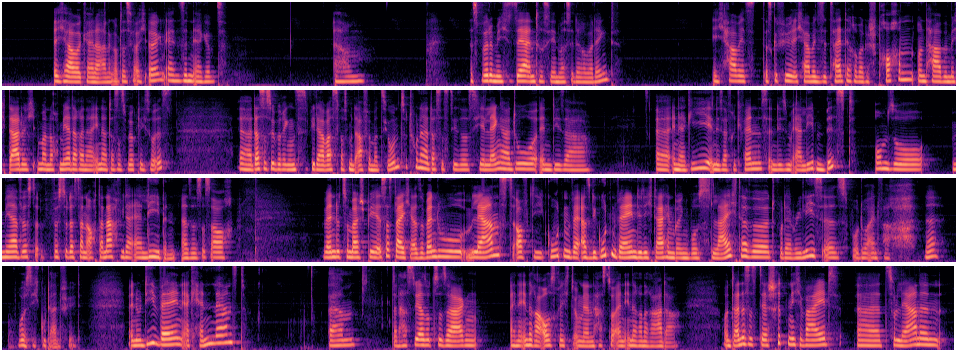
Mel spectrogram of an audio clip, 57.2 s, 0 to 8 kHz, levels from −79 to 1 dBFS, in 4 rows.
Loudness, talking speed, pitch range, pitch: -18 LUFS, 170 wpm, 170-195 Hz, 180 Hz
